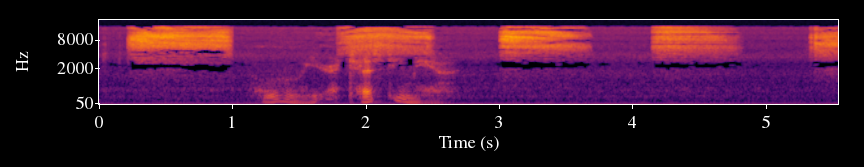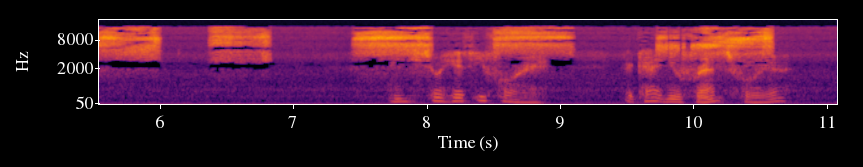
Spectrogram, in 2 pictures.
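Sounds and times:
cockroach hissing: 0:00.2 - 0:01.1, 0:01.7 - 0:10.7.

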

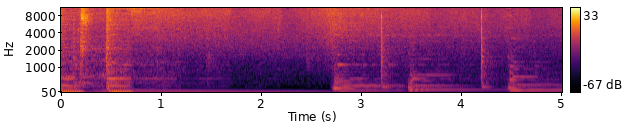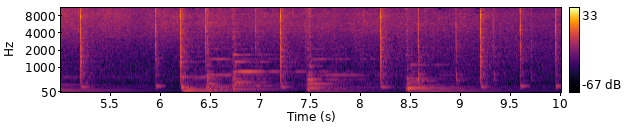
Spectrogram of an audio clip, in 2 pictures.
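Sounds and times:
instrumental music low notes: 0:00.0 - 0:10.0.

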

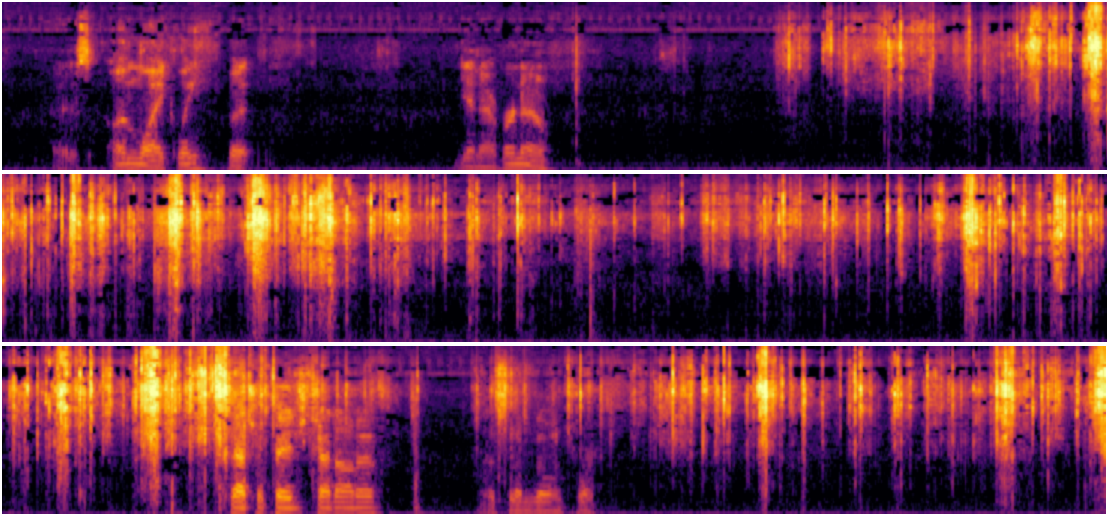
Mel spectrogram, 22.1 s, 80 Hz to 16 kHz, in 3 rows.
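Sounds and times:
foil wrappers tearing and crinkling: 0:05.2 - 0:17.2, 0:17.9 - 0:22.0.

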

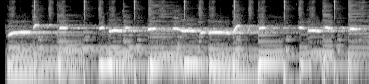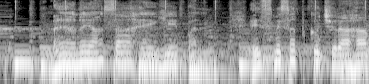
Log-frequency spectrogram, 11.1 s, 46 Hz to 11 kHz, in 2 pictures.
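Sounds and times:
whistled melody: 0:00.1 - 0:06.9.

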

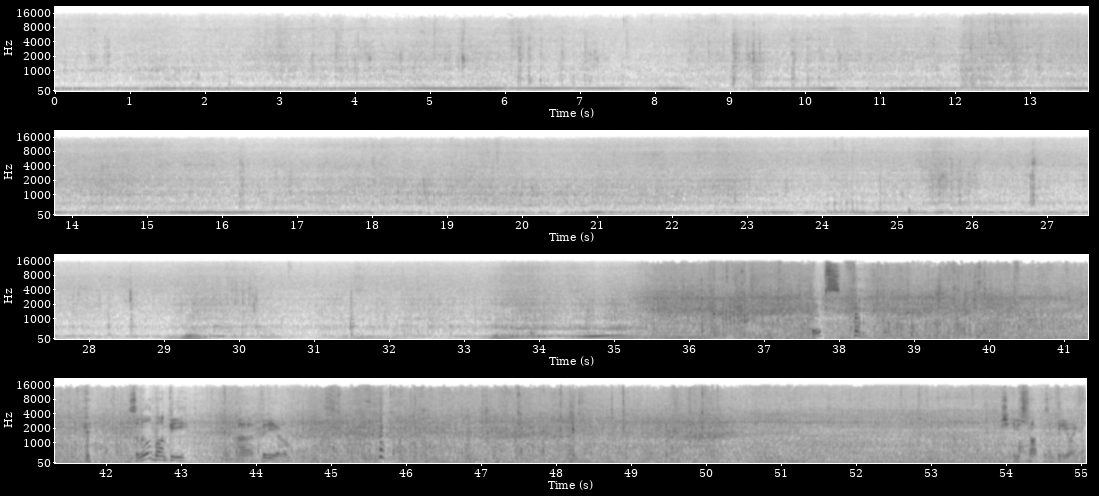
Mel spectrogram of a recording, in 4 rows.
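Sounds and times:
car engine running at low revs: 0:00.0 - 0:55.0.

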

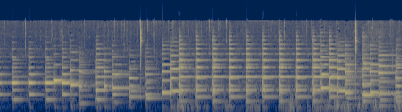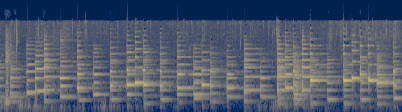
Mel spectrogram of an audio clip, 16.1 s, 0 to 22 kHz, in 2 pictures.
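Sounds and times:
piano music: 0:00.0 - 0:16.0.

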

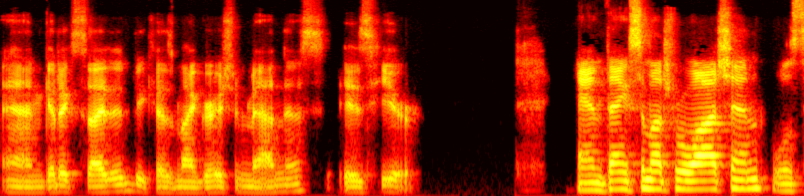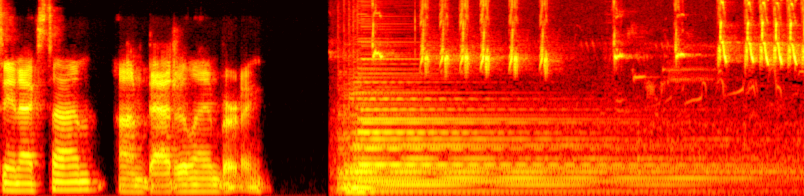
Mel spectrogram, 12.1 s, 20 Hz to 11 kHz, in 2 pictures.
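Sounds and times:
acoustic guitar chord ringing: 0:08.5 - 0:11.5
songbird chirping: 0:08.6 - 0:12.0.

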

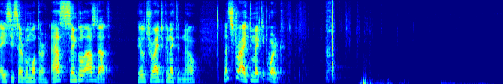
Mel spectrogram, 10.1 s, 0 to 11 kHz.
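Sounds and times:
handling rustle: 0:05.4 - 0:08.4.

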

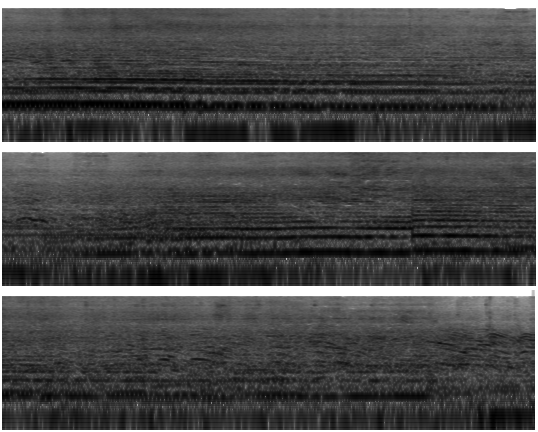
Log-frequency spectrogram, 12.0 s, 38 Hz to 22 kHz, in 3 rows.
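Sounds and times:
racing motorcycle engines: 0:00.0 - 0:12.0.

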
